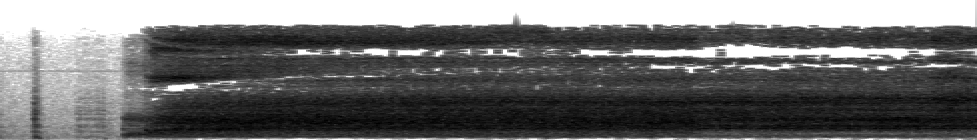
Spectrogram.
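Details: Three barn owl chicks left alone in the nest while the parent is away give a harsh, steady, breathy hiss that starts abruptly and runs on without a break, like escaping steam, several voices blending.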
